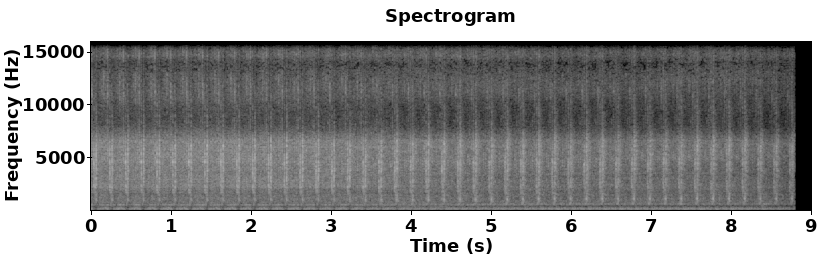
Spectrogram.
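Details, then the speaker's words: Porsche Cayenne Turbo first generation (955), V8: steady idle with sharp even tapping about 150 a minute; engine knock at idle, cylinder scoring suspected though owner says endoscope found none, timing/phase system also suspected. "Всем привет ребята Короче я повторюсь это у нас Porsche Cayenne Turbo первого поколения 955 кузов заехал к нам со стуком"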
